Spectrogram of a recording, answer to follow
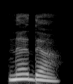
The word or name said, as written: ನತಿ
